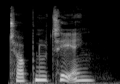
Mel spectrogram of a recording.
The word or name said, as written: topnotering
